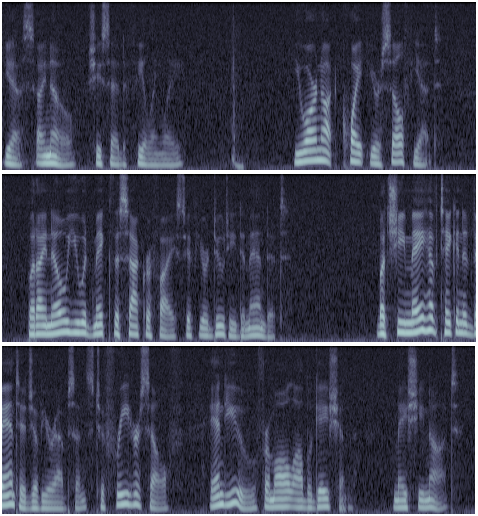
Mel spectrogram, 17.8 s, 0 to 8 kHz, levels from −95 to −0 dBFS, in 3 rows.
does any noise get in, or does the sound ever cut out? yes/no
yes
